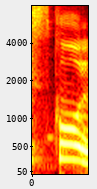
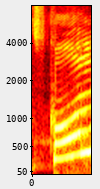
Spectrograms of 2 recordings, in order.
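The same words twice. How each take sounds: First: স্কুল said as "iskul"; added initial vowel. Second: Said in the usual way. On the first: Shown as a demonstration. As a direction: put a short i before স্কুল: is-kul. (স্কুল, আগে ই দিয়ে "ইস্কুল") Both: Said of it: "আগে উচ্চারণ হচ্ছে না".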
